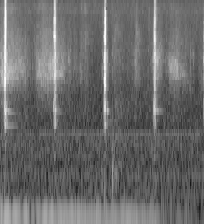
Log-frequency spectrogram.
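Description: Countdown timer ticking once a second, four ticks, over a low steady hum.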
